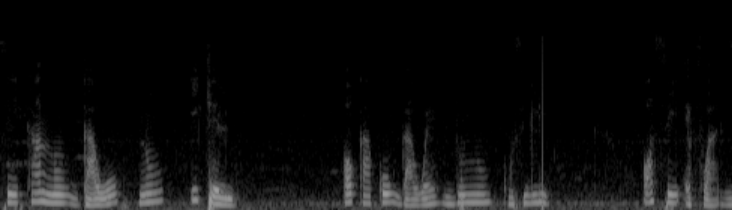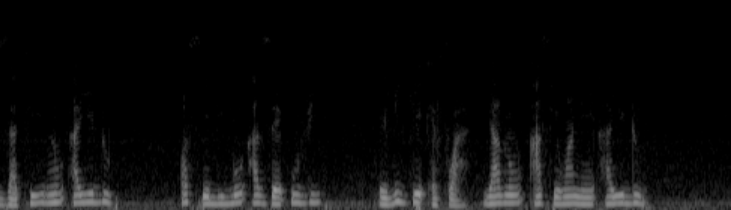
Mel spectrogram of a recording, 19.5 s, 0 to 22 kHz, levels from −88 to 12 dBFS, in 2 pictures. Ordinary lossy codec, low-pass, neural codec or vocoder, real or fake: AAC, 64 kbps; 10.8 kHz; none; real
